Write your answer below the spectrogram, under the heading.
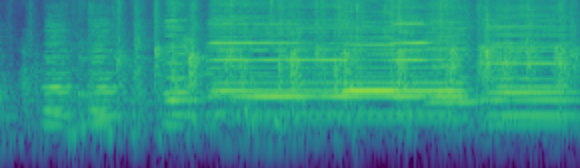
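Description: Instrumental music between sung verses: a run of short notes, then a long held chord from about a second and a half in until near the end.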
